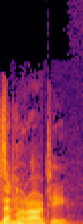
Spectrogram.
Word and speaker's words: Marathi: His main area of research revolves around Marathi. – Marathi. – Marathi. Oh, okay.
